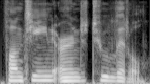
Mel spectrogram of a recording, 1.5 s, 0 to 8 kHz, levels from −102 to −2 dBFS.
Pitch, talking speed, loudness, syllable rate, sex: 135 Hz, 160 wpm, -17 LUFS, 5.8 syllables/s, male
